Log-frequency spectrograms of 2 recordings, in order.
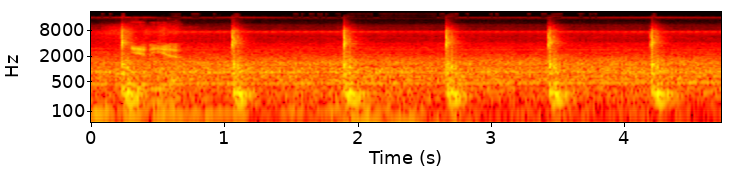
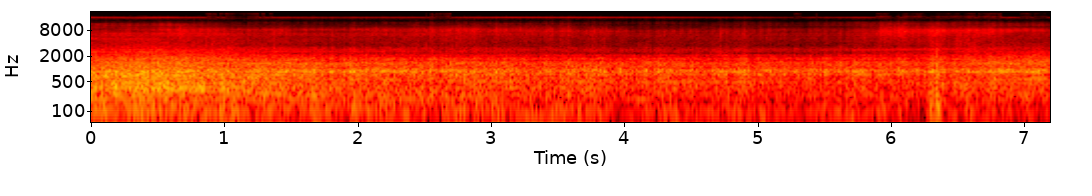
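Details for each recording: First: Cheap Chinese 12 V diesel heater, first start in a shed: sharp even ticks a bit over once a second from the dosing fuel pump priming, with a fairly loud buzzing from the heater unit; normal priming. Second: Cheap Chinese 12 V diesel air heater in a shed, first start: loud steady blower buzz with no fuel pump ticking heard; fuel pump not primed, priming by holding up and down buttons before switching on.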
